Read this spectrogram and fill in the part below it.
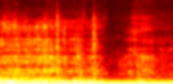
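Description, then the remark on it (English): A huge, rumbling snore from a man who has collapsed, exhausted and breathing shallowly, deep and gravelly, drawn out over nearly two seconds with a rattling, growl-like buzz and no talking. “So this humongous like snore, and you can see that he's got this really sort of like shallow breathing.”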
